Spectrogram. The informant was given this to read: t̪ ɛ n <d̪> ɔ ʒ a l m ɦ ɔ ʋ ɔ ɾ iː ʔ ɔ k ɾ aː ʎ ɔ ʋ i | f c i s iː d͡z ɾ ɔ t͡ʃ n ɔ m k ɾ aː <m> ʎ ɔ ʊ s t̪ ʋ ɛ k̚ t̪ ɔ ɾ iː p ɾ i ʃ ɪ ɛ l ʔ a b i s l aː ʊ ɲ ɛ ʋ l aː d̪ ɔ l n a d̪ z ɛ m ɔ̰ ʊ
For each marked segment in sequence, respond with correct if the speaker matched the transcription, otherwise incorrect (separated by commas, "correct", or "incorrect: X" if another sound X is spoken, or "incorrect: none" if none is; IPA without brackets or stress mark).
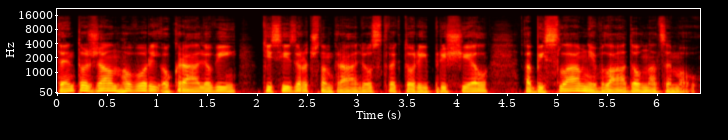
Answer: incorrect: t̪, incorrect: none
